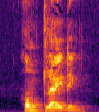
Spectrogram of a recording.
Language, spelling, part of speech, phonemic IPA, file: Dutch, handleiding, noun, /ˈhɑntlɛidɪŋ/, Nl-handleiding.ogg
- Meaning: manual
